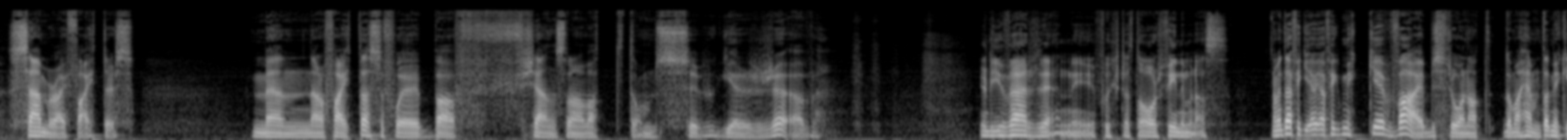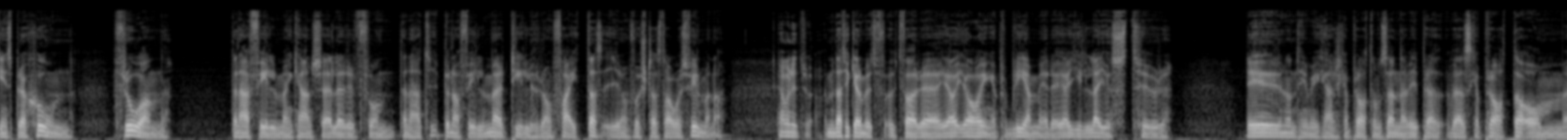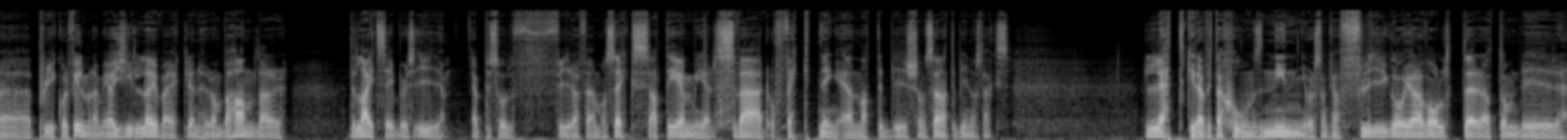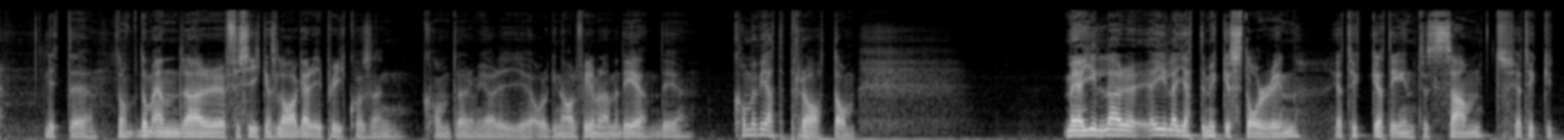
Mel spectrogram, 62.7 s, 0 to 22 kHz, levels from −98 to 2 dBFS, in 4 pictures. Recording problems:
uneven, jittery; strongly; from 2.5 s to 1:02

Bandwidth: 16 kHz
